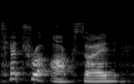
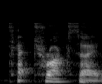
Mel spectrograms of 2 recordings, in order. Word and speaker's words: tetroxide: using Tetra with it it's not tetraoxide it's just tetroxide we get that uh we get that contraction so in this case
